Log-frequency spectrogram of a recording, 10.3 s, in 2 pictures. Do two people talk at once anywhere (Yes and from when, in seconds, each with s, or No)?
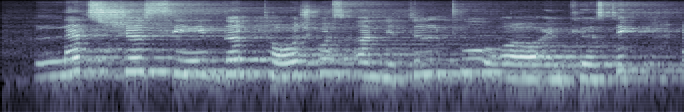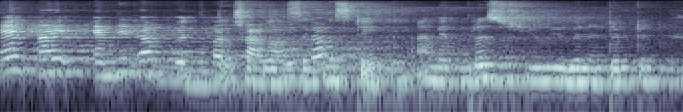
Yes, from 6.1 s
